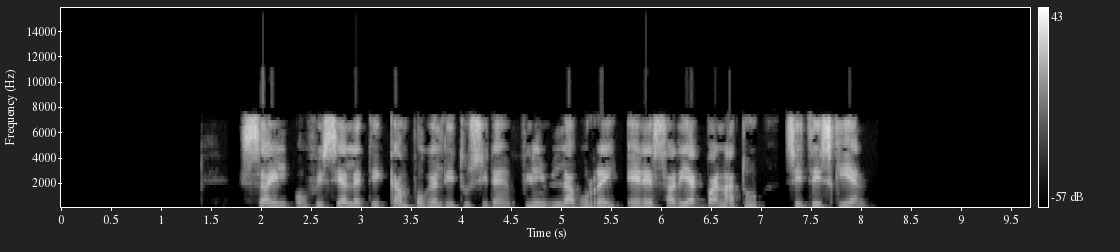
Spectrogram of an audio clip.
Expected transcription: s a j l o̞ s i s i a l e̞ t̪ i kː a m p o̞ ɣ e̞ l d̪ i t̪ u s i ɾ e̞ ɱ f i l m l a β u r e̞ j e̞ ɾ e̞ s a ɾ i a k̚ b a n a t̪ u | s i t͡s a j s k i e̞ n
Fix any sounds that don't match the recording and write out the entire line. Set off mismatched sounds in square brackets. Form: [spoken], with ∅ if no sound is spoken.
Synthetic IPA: s a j l o̞ [f] i s i a l e̞ t̪ i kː a m p o̞ ɣ e̞ l d̪ i t̪ u s i ɾ e̞ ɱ f i l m l a β u r e̞ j e̞ ɾ e̞ s a ɾ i a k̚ b a n a t̪ u | s i t͡s a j s k i e̞ n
